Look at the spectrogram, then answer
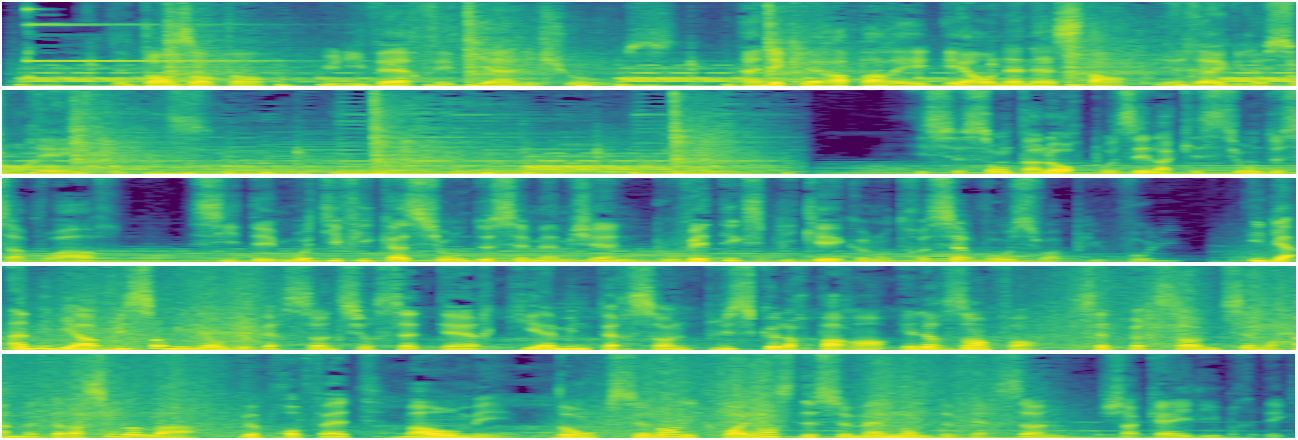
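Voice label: French, male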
